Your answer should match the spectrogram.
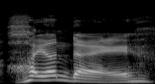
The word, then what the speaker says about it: Hyundai: Oh, I guess I'll just drive around in my Hyundai.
